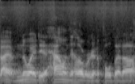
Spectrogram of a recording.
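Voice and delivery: ordinary talk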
